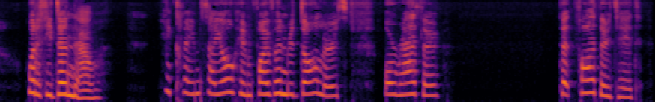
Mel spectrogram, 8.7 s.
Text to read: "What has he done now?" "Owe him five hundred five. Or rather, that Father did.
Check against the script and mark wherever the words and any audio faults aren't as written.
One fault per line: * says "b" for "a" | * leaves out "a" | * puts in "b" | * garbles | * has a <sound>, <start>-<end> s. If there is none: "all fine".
* puts in "He claims I"
* says "dollars" for "five"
